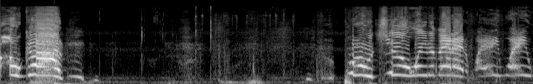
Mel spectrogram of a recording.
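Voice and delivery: high, loud frantic shouting; startled panic. Real, not acted. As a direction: yell at the game in alarm. Jumped by game characters.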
